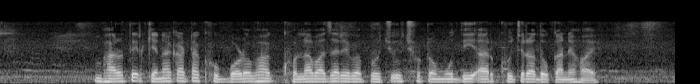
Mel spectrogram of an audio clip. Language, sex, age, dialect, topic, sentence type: Bengali, male, 31-35, Western, agriculture, statement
